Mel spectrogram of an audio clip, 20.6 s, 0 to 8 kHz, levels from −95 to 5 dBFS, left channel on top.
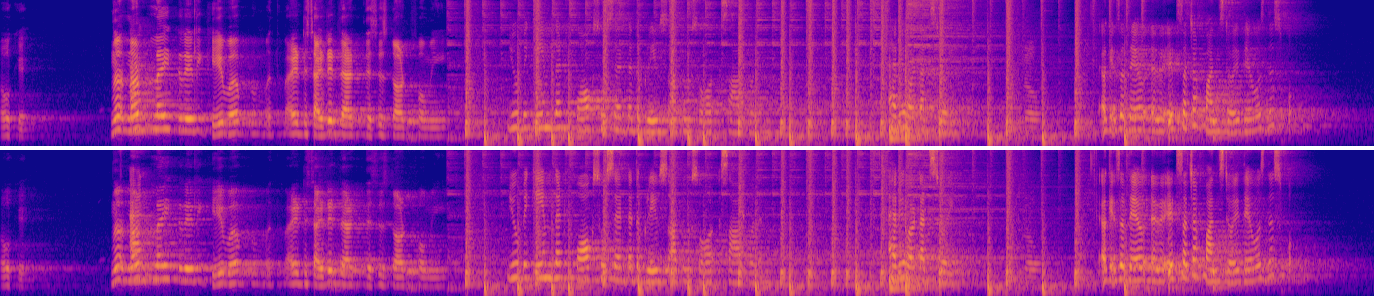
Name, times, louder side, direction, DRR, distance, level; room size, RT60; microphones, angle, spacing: voice 1, 0.0-0.4 1.7-6.7 15.3-15.6, left 3 dB, 75° left, 13 dB, 0.8 m, -29 dB
sound 1, 6.7-17.2, left 1 dB, 10° left, 0.6 m, -33 dB
voice 2, 7.6-11.6 13.3-14.4 16.5-19.4, right 3 dB, 40° right, 7 dB, 1.4 m, -28 dB
23.5 x 17.5 x 9.7 m, 2.4 s
head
